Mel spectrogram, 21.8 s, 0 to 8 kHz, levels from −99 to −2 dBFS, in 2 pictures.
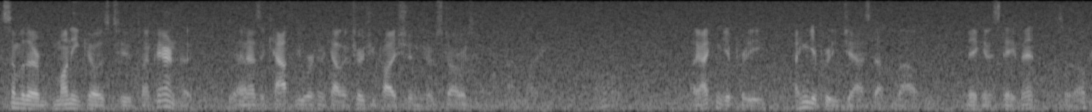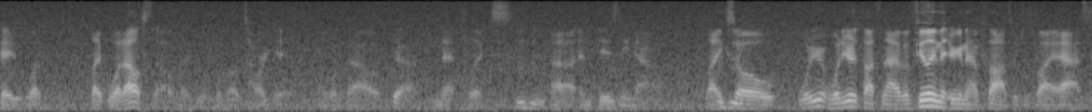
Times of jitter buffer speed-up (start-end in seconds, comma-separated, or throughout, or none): none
